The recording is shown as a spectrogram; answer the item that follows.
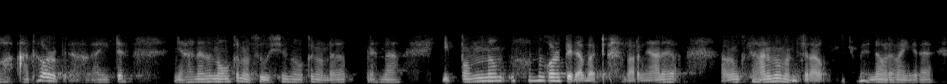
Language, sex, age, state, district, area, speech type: Malayalam, male, 18-30, Kerala, Idukki, rural, conversation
